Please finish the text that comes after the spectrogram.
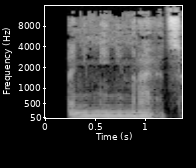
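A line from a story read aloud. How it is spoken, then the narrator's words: Whisper. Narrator (Russian): шепнула Берта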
